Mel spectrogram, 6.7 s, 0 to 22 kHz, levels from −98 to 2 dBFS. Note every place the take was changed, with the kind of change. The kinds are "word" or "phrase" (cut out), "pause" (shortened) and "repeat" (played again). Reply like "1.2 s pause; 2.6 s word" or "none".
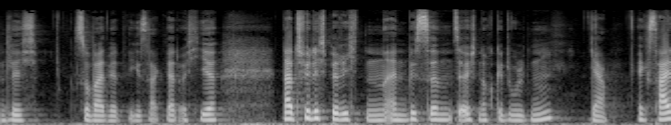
1.1 s word; 1.6 s word; 4.5 s word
